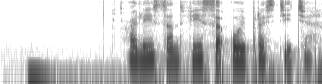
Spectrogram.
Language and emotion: Russian, neutral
